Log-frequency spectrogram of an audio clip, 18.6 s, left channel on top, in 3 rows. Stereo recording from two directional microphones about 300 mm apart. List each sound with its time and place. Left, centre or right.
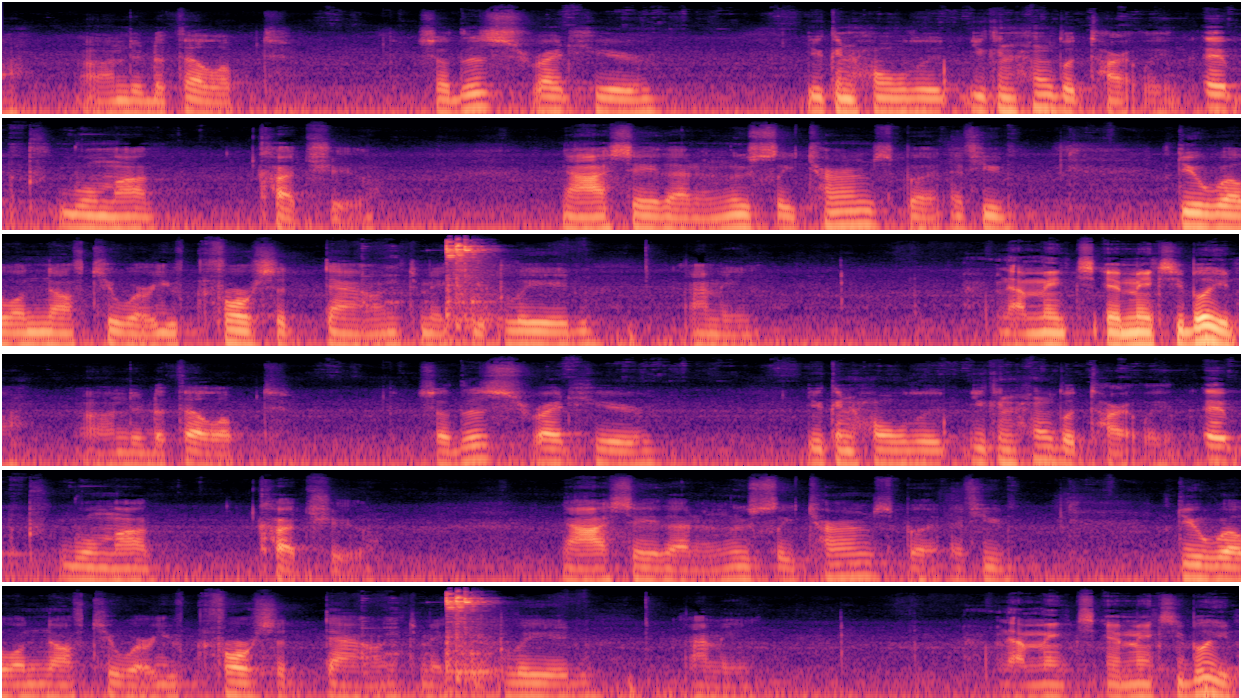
0.3 s speech: centre
9.0 s speech: centre
17.3 s speech: centre
17.7 s speech: left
